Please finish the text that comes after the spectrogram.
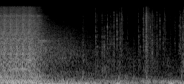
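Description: Rapid, dense gunfire aimed at zombies in Left 4 Dead 2, a loud sustained burst that thins into scattered shots.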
